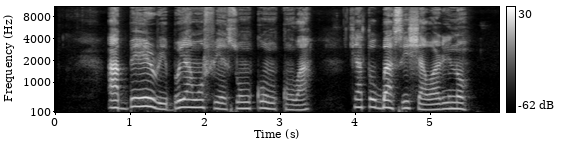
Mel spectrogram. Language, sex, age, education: Yoruba, female, 30-45, tertiary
